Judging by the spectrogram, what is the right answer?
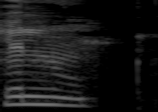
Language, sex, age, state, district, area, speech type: Nepali, female, 30-45, West Bengal, Jalpaiguri, urban, read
